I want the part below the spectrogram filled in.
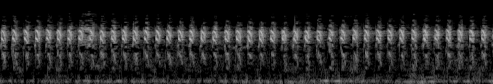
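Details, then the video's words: Collared kingfisher, a long-running recording used to tutor songbirds such as white-rumped shama, green leafbird and lovebird. Sharp, dry notes repeat in a fast, steady chatter of about eight per second throughout, with faint low rumble beneath. "TENGKEK BUTO GACOR"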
